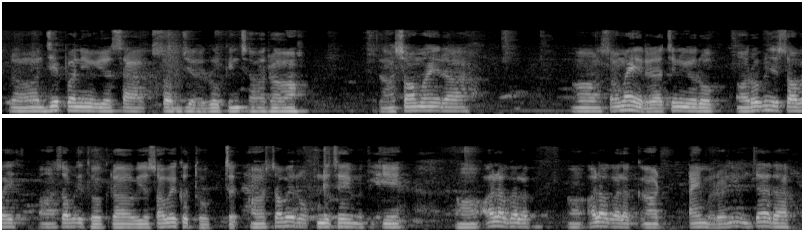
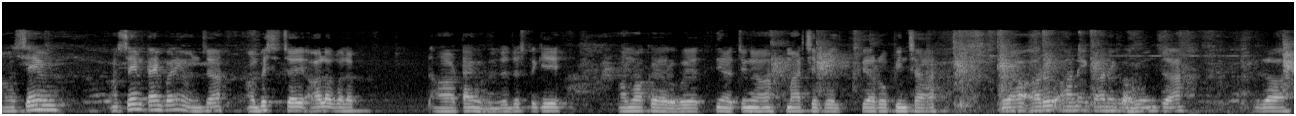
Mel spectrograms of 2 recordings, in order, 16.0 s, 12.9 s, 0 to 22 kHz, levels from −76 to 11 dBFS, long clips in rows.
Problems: none marked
